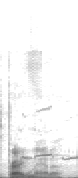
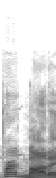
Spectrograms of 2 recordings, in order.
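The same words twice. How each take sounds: First: Pragmata with a short flat "a" as in mat; official pronunciation. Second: Pragmata with a broad "ah" in the middle; preferred pronunciation. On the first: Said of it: "how they pronounce it in the game". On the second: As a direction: say Pragmata as prag-MAH-ta. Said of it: "but apparently it's Pragmata". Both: Shown as a demonstration.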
